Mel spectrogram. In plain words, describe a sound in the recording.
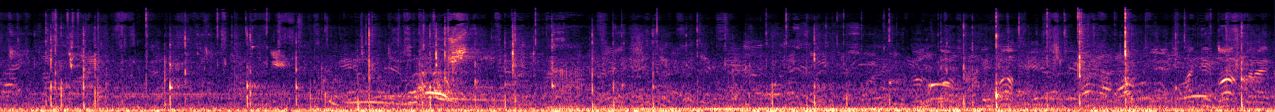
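Shoes scuff and squeak on a hard court.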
